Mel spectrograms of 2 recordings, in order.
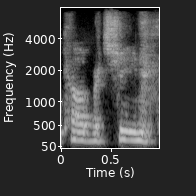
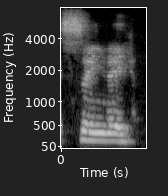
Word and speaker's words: Cappuccini: Wayne, thank you for correctly pronouncing Cappuccini. I was on another show earlier, and pretty much everyone always pronounces it Cini. But as I discussed with him, it's like I thought about changing it to be spelled CH, but I think people would then possibly pronounce it Chinny, yeah.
